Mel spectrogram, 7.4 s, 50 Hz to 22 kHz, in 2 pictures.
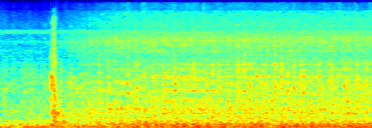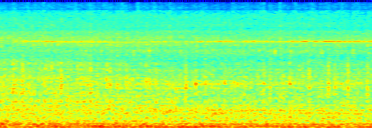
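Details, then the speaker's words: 1996 Ford F-150 with 144,000 miles that has been sitting, idling under the hood: a light, fast rattle rides over the engine note; the owner suspects the water pump, not confirmed; engine rattle. "Yeah, a little rattling I hear. I think it sounds like a water pump."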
